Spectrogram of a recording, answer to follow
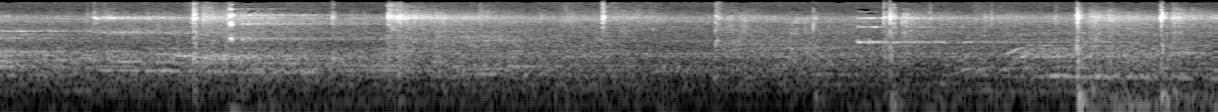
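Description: Badminton rally: sharp racket strikes on the shuttlecock about once a second, mixed with short squeaks of court shoes on the floor.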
